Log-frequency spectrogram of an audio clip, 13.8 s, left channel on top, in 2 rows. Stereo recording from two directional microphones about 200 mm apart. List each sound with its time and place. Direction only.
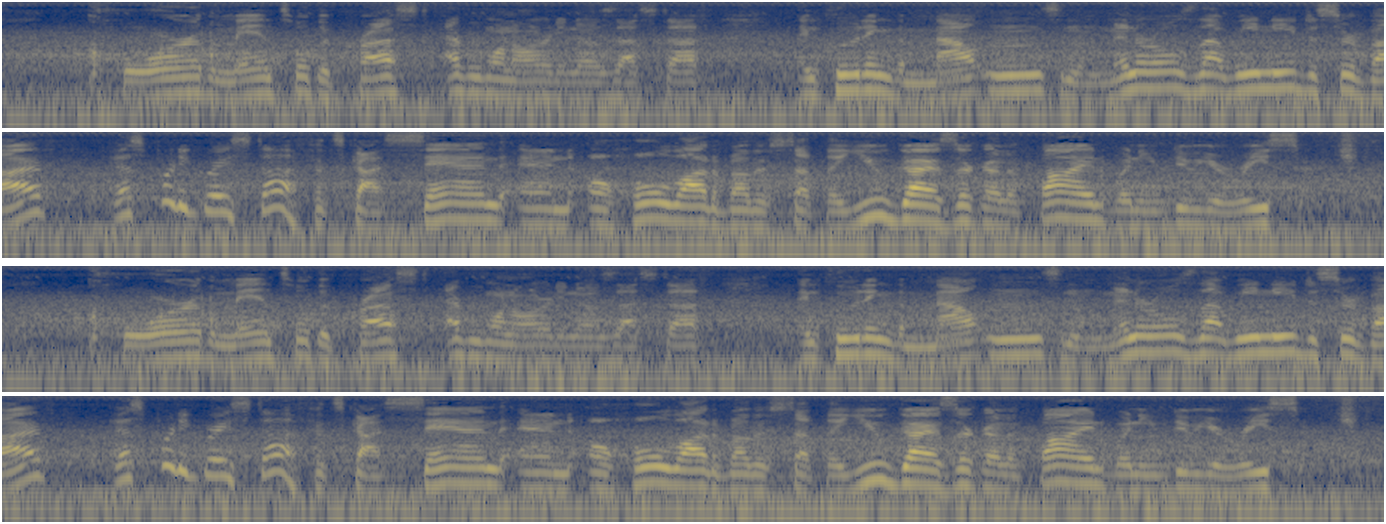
0.7 s speech: 15° left (ahead or behind)
4.0 s speech: 15° left (ahead or behind)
